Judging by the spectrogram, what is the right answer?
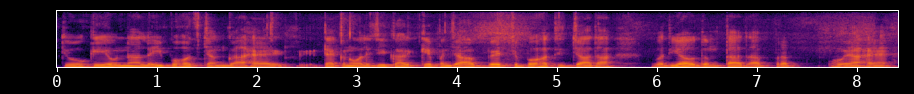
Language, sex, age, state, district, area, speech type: Punjabi, male, 18-30, Punjab, Muktsar, urban, spontaneous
